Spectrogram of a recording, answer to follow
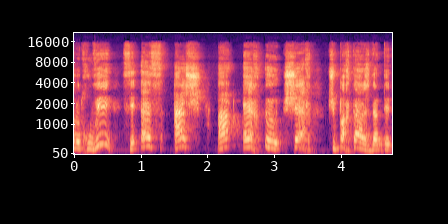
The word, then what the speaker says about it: share: Si tu cherches le partage et que tu n'arrives pas à le trouver, c'est S-H-A-R-E, share.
